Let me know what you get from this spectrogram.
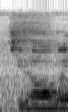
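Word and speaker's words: Cheiraoba: And incidentally, our Samsar Padwa, Gudi Padwa falls on the same day New Year of Shiraoba. Pronunciation. Shiraoba is correct pronunciation.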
